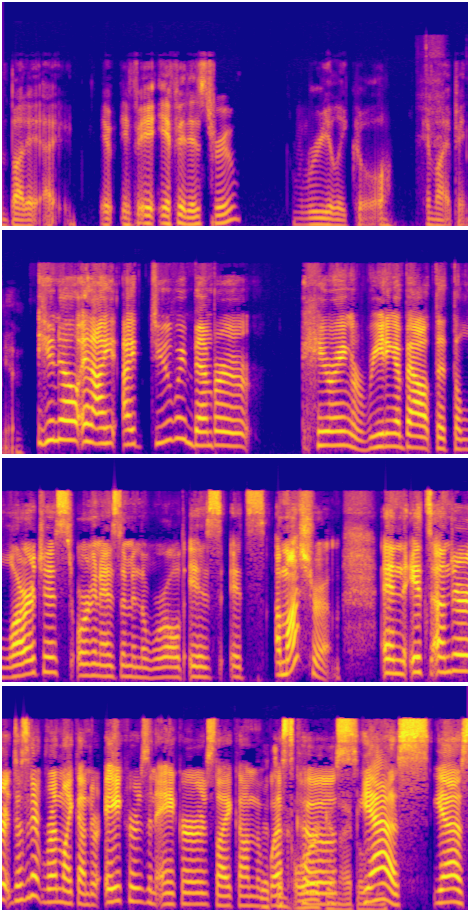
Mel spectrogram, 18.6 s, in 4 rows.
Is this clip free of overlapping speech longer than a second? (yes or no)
no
